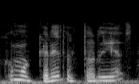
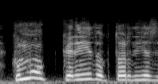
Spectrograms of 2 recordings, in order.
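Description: First: Much softer, gentle mock repeat of her words; soft teasing echo. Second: A hint of a nervous young woman protesting; flustered nurse. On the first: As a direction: hand her words back quietly, teasing. Doctor softly echoing her words. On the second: Flustered nurse denying discomfort.

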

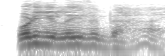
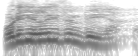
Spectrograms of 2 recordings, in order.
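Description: First: Said in the usual way. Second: "What are you leaving behind?" said again higher, with weight on "you"; higher repeat. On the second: Shown as a demonstration. Preacher pressing the question home to the listeners, higher on "you". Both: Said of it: "repeated question, second raised".

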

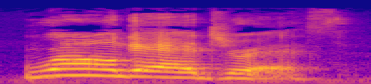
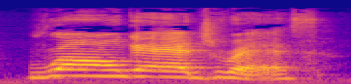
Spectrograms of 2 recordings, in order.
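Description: First: Wrong address said slowly, each word weighed; sassy slow repeat; drawn out, deliberate. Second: Slow, deliberate. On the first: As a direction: let it sink in. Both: Shown as a demonstration. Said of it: "repeated slowly".

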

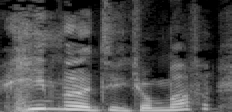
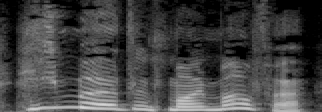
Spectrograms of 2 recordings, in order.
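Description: First: Raised-pitch incredulous question; hammed-up disbelief, voice pitched up; mock shocked echo. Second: Very high, hammed-up insistence; mock anguished confirmation. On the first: Iris repeats Barry's revelation back, mock shock. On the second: Barry confirms the murder to Iris, mock anguish. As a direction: wail it back as a confirmation.

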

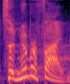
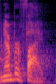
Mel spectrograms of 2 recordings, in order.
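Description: First: Number five called out higher and louder; emphatic announcement. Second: Said in the usual way. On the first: Shown as a demonstration.

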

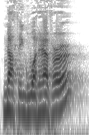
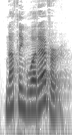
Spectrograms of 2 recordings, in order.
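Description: First: "Nothing whatever?" loud, rising at the end; insistent question. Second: "Nothing whatever" as a statement, falling at the end; firm answer. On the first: King pressing Alice, "Nothing whatever?" loud and questioning. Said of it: "persisted the king". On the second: Alice answering the king, "Nothing whatever" firm and falling. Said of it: "said Alice". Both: A narrator's reading.

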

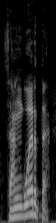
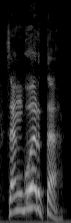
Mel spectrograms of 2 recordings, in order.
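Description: First: Said in the usual way. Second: San Huerta raised high; reverent saint call. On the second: Shown as a demonstration. (San Huerta en tono alto y solemne) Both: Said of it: "como un santito".

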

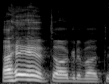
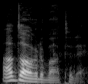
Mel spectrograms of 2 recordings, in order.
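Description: First: "am" punched louder; stress on am. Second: Laughing through the repeated line; laughing insistence. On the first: Insisting to his friend, "am" hit hard and loud. Insisting on breaking fast today. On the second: Friend pushing about breaking fast, laughing. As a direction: giggle while pressing the point. Teasing friend over iftar plans. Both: Real, not acted.

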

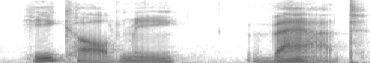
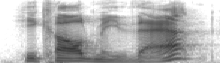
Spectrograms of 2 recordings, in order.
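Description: First: Much softer, flat, falling; numb statement. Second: Rising, stunned question; shocked question. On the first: Narrator repeating the insult to himself, numb and quiet. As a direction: let it sink in quietly. Stunned inner thought. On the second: Narrator thinking after the dean's insult, shocked question. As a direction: ask it in disbelief. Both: A narrator's reading.

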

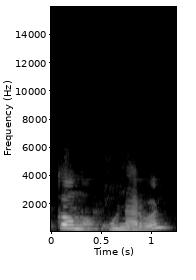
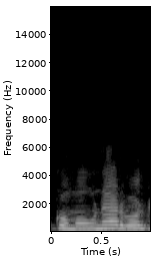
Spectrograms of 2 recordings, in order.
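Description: First: "como" stressed with a questioning rise, as in "cómo". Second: Said in the usual way. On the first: Shown as a demonstration. Teacher shows a student the accented "cómo" with stress on it. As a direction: lean on "como" like "cómo", tune rising. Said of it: "cuando le damos ese énfasis de "cómo". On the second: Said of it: "es bien distinto al".

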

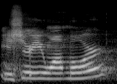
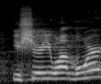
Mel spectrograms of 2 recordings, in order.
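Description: First: Teasing. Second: Laughing. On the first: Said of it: "teasing question to the crowd". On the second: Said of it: "repeated with a laugh". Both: Real, not acted.

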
